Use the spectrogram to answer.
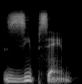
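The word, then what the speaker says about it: siebzehn: For 16 and 17, the original numbers get shortened just a little bit to help them roll off the tongue. So z becomes zen and zeben becomes zipane.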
